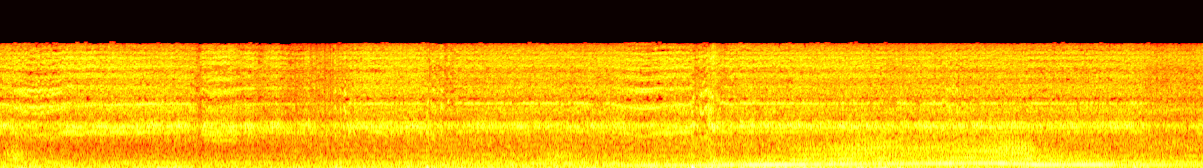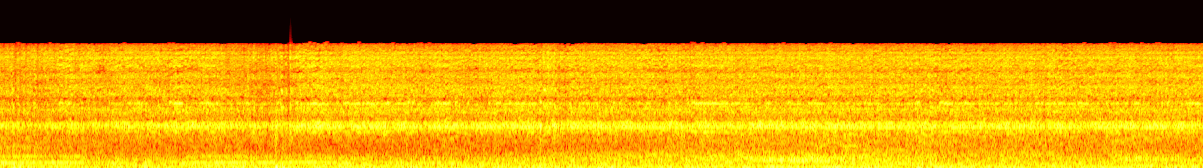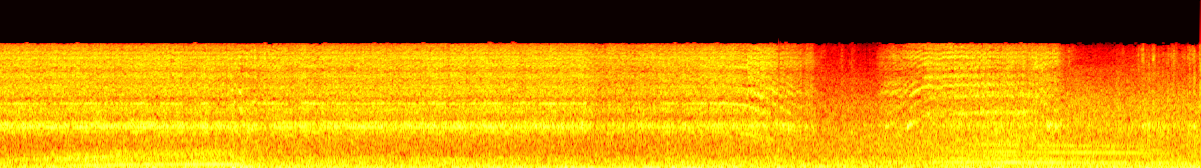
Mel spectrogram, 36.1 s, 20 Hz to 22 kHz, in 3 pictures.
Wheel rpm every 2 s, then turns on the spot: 230, 230, 230, 230, 230, 230, 230, 230, 230, 230, 230, 230, 230, 230, 230, 130, 110, 30.
34-36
